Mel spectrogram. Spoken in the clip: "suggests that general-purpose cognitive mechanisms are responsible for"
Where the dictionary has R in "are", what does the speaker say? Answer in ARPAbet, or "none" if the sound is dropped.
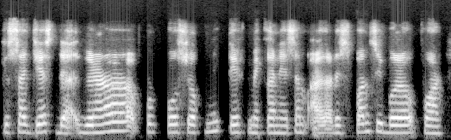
L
